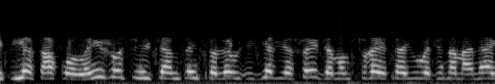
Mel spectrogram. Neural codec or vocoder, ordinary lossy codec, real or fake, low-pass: none; MP3, 48 kbps; real; 10.8 kHz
